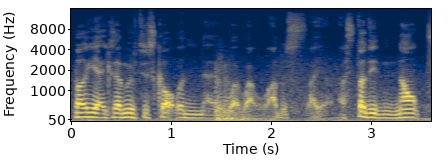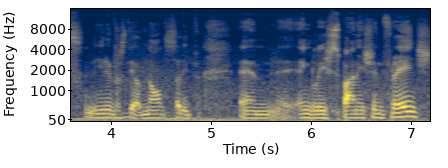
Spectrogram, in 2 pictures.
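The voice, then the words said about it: English with slight French accent. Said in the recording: “we're detecting something of an accent there. Obviously, there's a little bit of a French accent in there, but there's also something else.”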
